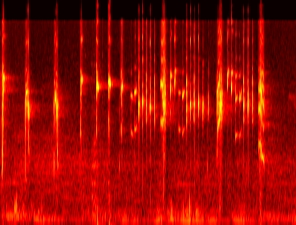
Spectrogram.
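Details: Long-tailed shrike song used to prompt birds into singing, with scattered high whistled chirps giving way to a dense, rapid burst of sharp clicking and chirping notes.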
